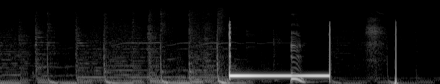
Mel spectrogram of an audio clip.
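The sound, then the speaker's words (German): A phone line clicks and crackles as a number is dialed, then a single steady electronic ringing tone sounds for about a second, followed by a sharp click of the call connecting. “Ich rufe jetzt mal bei der ersten Nummer an und sind mal gespannt, wer dran geht und vor allem wie.”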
